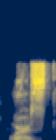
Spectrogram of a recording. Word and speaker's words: worst: Worst. Words. The T sound. Don't forget the T sound at the end.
